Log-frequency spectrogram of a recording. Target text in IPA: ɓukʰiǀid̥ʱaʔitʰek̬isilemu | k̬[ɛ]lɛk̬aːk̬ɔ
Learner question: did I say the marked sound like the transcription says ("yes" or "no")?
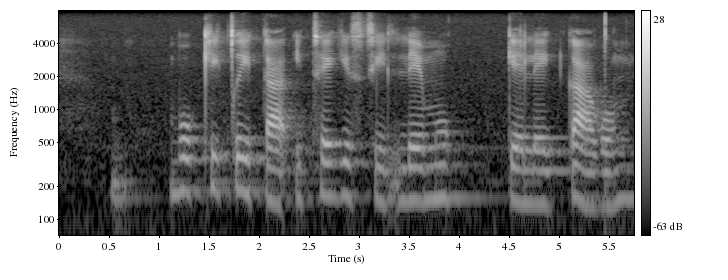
yes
